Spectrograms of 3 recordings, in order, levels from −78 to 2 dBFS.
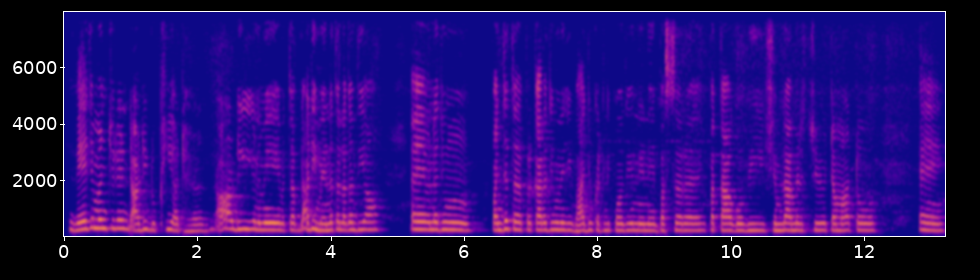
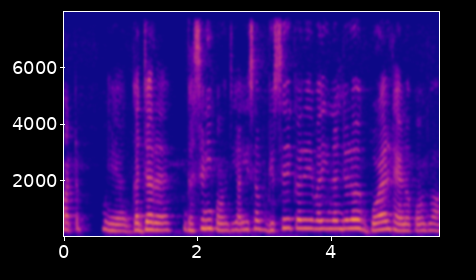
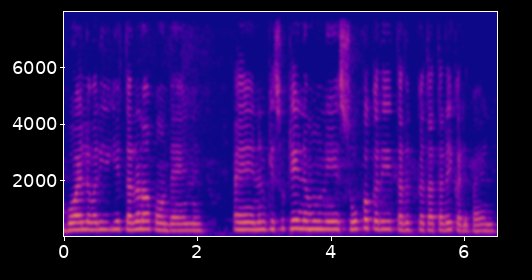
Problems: constant background noise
